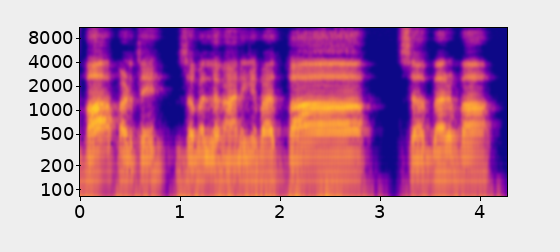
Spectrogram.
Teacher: آواز تھوڑی سی اونچی ہو جاتی ہے، منہ تھوڑا زیادہ کھل جاتا ہے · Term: زبر کی ادائیگی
